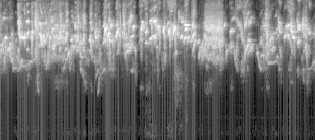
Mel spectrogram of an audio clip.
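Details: Grey-crowned goldfinch: a bright, nonstop twittering song of tightly packed buzzy trills and chirps.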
